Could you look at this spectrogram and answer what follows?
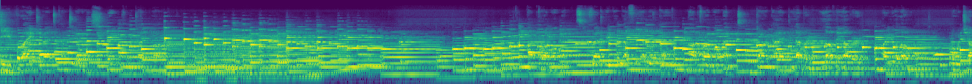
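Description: Grand piano playing a busy contemporary concert piece, many notes sounding in quick succession, thinning out briefly about eight seconds in.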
